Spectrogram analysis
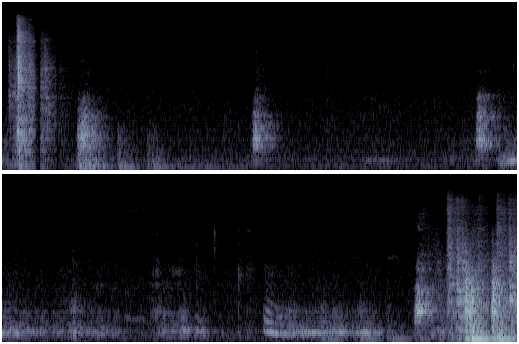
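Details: Cavalier King Charles Spaniel puppies raised indoors in a home puppy pen whine in a wavering series of soft, nasal cries, broken by sharp knocks and clatter at the start and end.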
